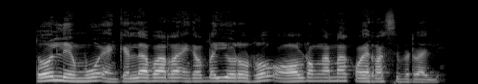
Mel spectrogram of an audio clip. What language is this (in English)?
Masai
